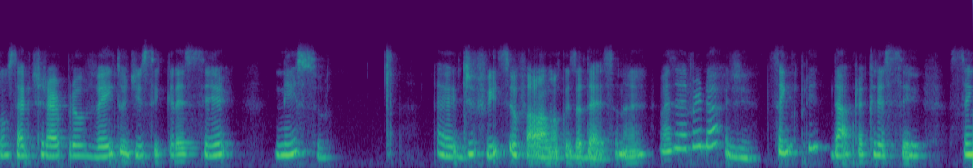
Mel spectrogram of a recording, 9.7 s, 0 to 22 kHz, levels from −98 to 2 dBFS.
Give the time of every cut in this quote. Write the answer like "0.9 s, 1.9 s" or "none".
6.5 s, 7.6 s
